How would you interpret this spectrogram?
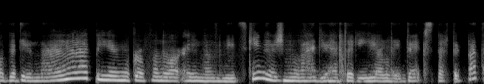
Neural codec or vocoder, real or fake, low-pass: codec, 16 kHz, 1 kbps, FreqCodec, smaller model; fake; 7.2 kHz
